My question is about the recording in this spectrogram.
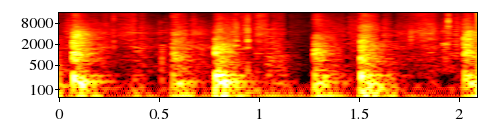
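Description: Feet landing on an exercise mat over a wooden floor while skipping on the spot: a steady rhythm of thuds, about four a second.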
